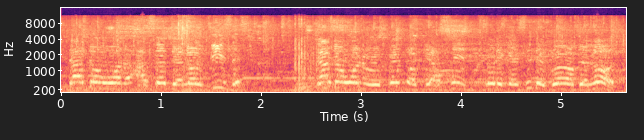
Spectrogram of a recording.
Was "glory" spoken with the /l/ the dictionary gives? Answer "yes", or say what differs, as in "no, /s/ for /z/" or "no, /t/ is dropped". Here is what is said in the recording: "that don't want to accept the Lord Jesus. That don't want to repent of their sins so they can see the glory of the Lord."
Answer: no, /l/ is dropped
